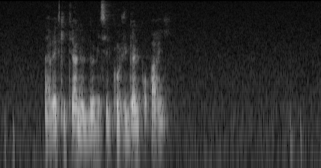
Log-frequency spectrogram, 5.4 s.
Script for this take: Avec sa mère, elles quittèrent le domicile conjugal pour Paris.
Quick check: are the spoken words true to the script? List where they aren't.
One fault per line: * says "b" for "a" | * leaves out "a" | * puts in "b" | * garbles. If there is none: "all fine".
* leaves out "sa mère elles"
